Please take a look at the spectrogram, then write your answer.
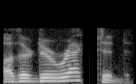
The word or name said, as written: other-directed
